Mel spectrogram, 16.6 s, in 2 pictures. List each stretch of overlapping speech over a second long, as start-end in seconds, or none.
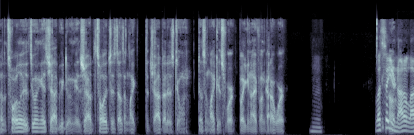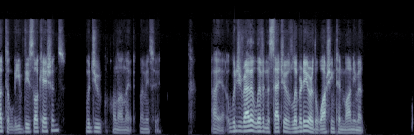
none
